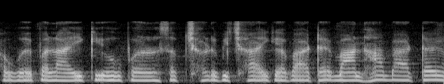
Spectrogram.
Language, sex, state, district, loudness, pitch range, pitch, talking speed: Hindi, female, Uttar Pradesh, Jyotiba Phule Nagar, -17 LUFS, 185-195 Hz, 195 Hz, 135 wpm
